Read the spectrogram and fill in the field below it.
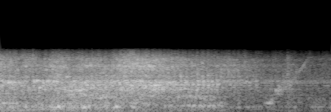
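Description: A monstrous creature snarls and thrashes in a close struggle.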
